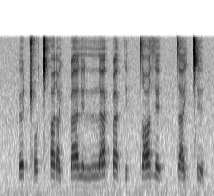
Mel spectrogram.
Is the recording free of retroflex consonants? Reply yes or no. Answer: yes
